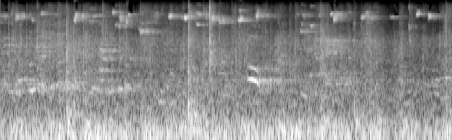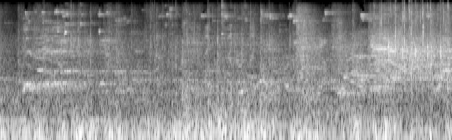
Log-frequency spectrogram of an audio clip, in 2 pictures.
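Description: Young players call out to each other in a large echoing gym.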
